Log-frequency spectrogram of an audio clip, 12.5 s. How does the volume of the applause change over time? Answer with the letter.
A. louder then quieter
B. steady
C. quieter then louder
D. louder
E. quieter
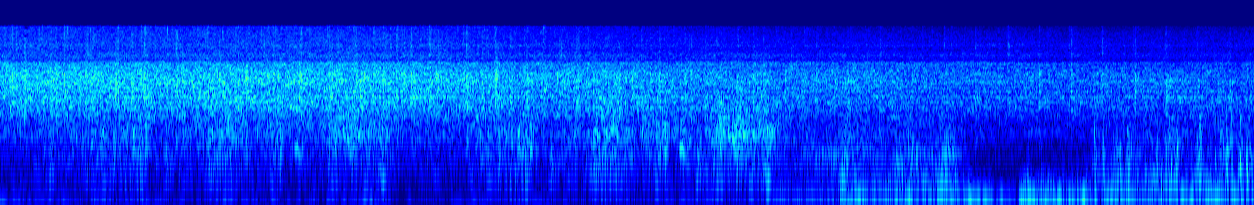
E.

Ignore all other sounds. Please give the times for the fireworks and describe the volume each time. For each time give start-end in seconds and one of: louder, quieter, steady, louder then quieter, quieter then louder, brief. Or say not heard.
not heard.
